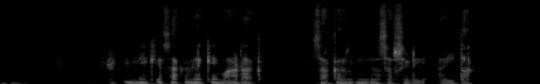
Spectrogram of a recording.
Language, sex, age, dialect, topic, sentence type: Kannada, male, 51-55, Central, agriculture, question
